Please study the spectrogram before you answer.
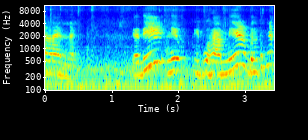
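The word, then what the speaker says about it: Laennec: Pakai alat yang kayak trompet, lenek, laenek, pakai C tulisannya, laenek, ya bacanya lenek.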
